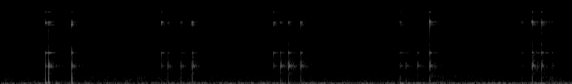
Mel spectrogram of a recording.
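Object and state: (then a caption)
Glass wine glass. Fingernails tap and scratch the foot of an empty, clear, medium-size hollow stemmed wine glass. Quiet, sharp, bright clinks come in five short clusters, each with brief glassy ringing overtones that die away almost at once over a soft background hiss.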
